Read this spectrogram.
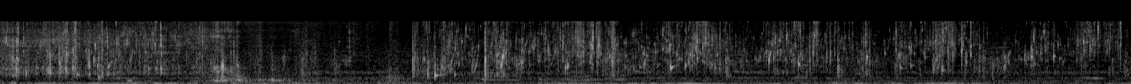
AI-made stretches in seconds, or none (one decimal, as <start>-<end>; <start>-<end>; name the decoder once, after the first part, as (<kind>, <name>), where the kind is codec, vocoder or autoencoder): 2.0-3.0 (codec, SNAC)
